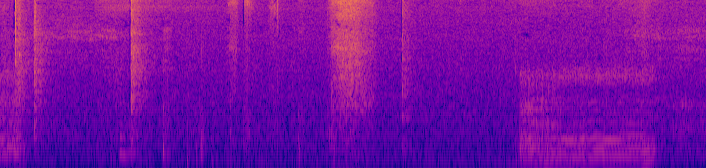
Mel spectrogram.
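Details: Pug snoring indoors in a small room: scattered soft clicks and rustles, then one long raspy, buzzing snore with a steady stacked tone near the end.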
